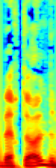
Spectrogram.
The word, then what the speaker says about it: Berthold: C'est comme ça qu'on le prononce, hein, Berthold? – Oui, c'est ça.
